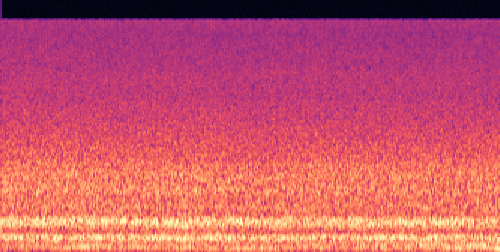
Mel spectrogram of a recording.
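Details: Honeybee swarm in flight: a continuous, even buzzing drone, rich in low humming bands, unchanging from start to finish.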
